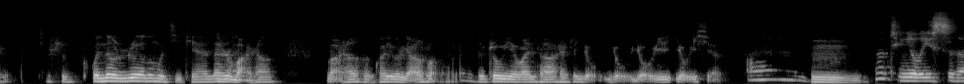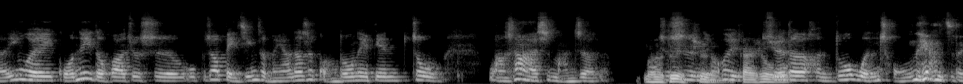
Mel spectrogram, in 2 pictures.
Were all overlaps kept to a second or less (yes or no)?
no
